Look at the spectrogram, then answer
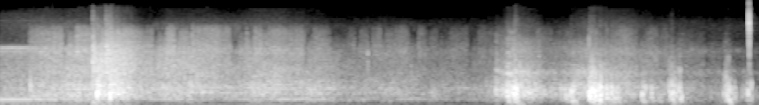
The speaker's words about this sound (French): Alors on l'entend, hein, des combats entre le sud et le nord du Vietnam qui témoignent clairement euh, finalement d'un demi-échec pour ces accords de Paris.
